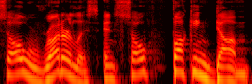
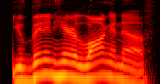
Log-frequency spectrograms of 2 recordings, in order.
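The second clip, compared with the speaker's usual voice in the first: ordinary talk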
